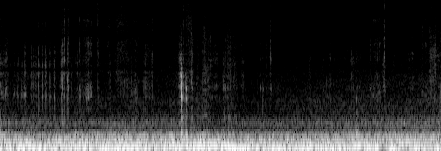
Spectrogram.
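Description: Car cabin noise while driving: a steady low rumble of road and engine, with scattered light clicks and knocks, one a little stronger about halfway through.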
